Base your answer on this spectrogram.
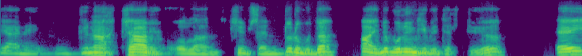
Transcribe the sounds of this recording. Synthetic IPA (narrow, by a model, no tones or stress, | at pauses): jaːniɟynahcʰaɾo̞lˠancʰimse̞nind̪uɾumud̪a | ajnɯbununɟibid̪iɾd̪ijo | ɛj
